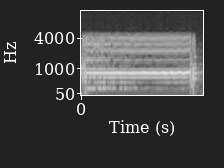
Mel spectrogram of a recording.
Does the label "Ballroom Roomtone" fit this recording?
No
